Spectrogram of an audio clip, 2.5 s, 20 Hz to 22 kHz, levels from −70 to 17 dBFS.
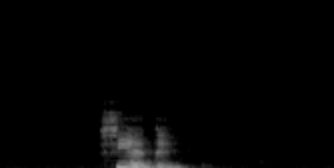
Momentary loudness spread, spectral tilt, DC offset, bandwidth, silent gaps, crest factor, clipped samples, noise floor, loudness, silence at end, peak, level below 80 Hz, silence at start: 21 LU; -5 dB/octave; under 0.1%; 7.8 kHz; none; 22 dB; under 0.1%; -71 dBFS; -25 LUFS; 1.15 s; -8 dBFS; -74 dBFS; 0.75 s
